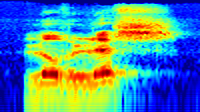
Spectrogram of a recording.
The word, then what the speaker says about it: Lovelace: Ce nom, qui ne se prononce « Loveless », appartient à de vieilles familles anglaises.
